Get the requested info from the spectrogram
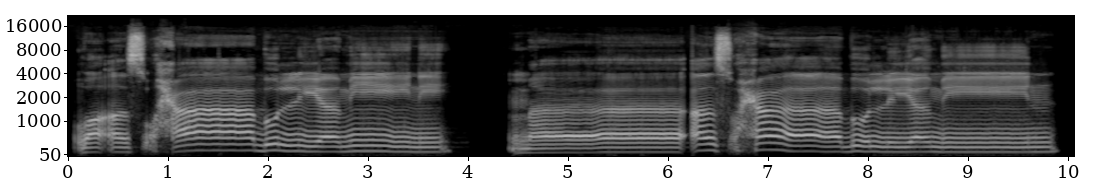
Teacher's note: صاد کی آواز پر ہوگی، ہا کو حلق کے درمیانی حصے سے ادا کریں گے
